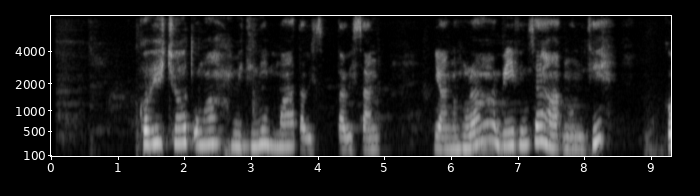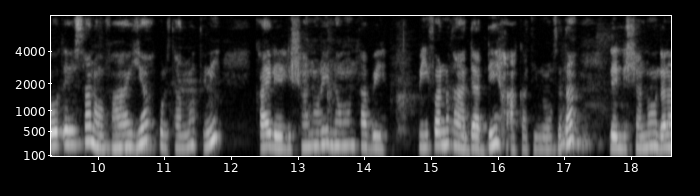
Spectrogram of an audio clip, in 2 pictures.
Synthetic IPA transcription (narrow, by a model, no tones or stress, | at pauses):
kʰɔbiːt͡ʃːoːt̪ʼʊmɐmɪt̪ɪnɪmaːt̪ʼɐwt̪ʼɐwɪsːɐnɔ | jaːnːɔɦʊɾɐbiːfɪnt͡sɐjhaːʔnɔnt̪ɪ | kʼoːt̪ʼeːsːɐnɔfaːjːɐkʊlt̪ɐnːɔt̪ɪn | kɐjle̞ːlːɪʃːɐnːɔɾɪlɐwɔnt̪ɐ | biːfɐnːɔt̪ad̪ɐd̪ːɪɐkːɐt̪ɪnoːsɛt̪ɐleːlːɪʃːɐnːɔd̪ɐnɐ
